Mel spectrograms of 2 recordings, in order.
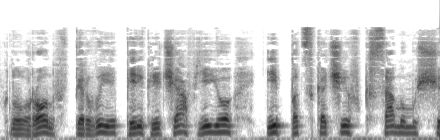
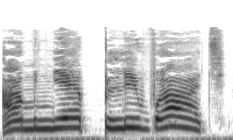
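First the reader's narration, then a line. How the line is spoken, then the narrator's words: Screaming. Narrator (Russian): завопила Гермиона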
